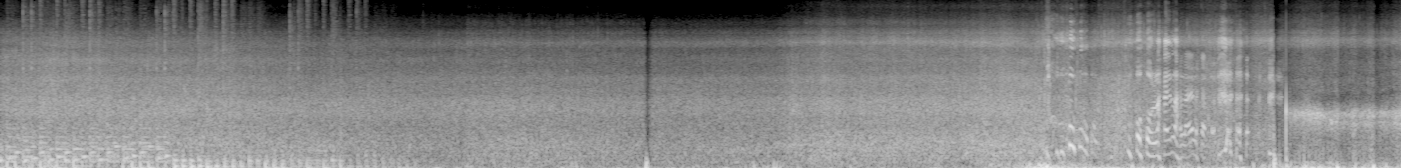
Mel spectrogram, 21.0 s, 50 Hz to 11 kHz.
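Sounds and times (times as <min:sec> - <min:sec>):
wave splashing: 0:00.0 - 0:21.0
surf washing against rocks: 0:04.8 - 0:19.4
wind buffeting microphone: 0:18.0 - 0:21.0.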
